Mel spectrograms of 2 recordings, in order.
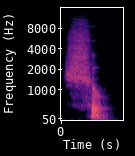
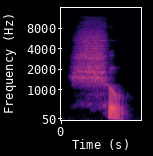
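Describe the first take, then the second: First: Chaud chuchoté, ch doux et long; whispered correct word. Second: Chaud chuchoté, ch bien soufflé; whispered demo word. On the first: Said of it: "c'est pas chaud, hein". (chaud chuchoté avec un ch doux et long) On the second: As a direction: whisper chaud, stretching the ch sound. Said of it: "par exemple, chaud. Ok?". (chaud chuchoté, le ch bien appuyé) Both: Shown as a demonstration.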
